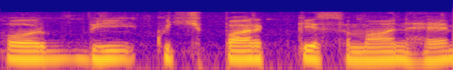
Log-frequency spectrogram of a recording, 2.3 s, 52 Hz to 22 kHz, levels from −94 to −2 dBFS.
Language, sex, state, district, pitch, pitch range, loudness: Hindi, male, Himachal Pradesh, Shimla, 135 Hz, 130-140 Hz, -18 LUFS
